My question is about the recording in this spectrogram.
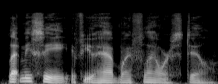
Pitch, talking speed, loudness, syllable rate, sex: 95 Hz, 245 wpm, -21 LUFS, 5.1 syllables/s, male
